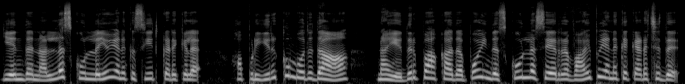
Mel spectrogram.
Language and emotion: Tamil, surprised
